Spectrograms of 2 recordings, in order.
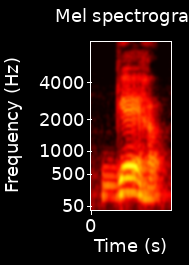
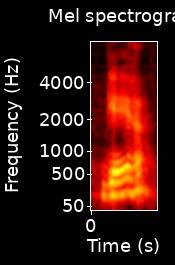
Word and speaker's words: guerra: exemplo aqui embaixo queijo guerra Você tá vendo que o queijo é q u e o guerra que Geo é quando a gente diz que Ju Guerra Não tem nenhuma pronúncia da letra U portanto essas palavras aqui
